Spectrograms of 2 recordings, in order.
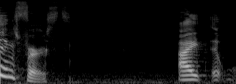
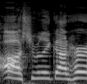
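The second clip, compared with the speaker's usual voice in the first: plain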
